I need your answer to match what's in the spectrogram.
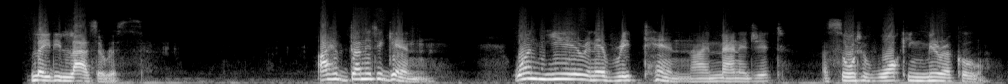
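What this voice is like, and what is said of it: Sonorous Massachusetts accent. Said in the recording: “her sonorous Massachusetts accent”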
